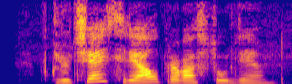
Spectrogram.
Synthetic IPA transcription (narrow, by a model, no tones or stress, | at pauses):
fklʲʉt͡ɕæjsʲɪɾʲɪalˠpɾəvɐsudʲɪjə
